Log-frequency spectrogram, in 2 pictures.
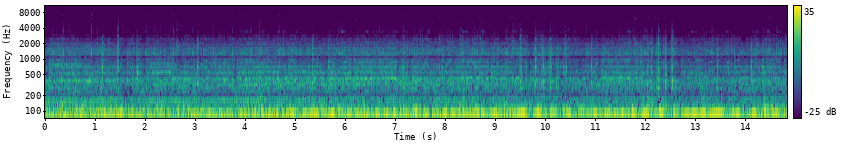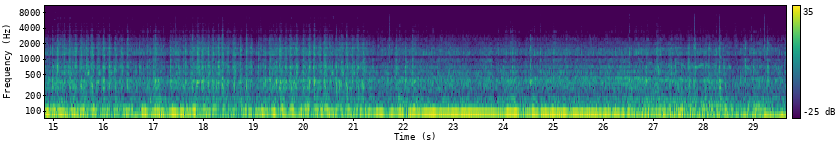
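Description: Legends race car's Yamaha inline-four motorcycle engine running steadily at low speed as the car rolls through the pits, heard loud from inside the cockpit, with small swells as the throttle changes.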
